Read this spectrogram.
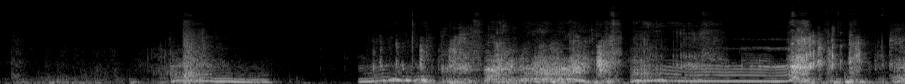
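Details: Sully the Boston Terrier and Kumo the Keeshond fight over a carrot; deep, tonal growls in drawn-out bursts, a short quiet pause near three seconds, then sustained rumbling snarls with scuffles resume.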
